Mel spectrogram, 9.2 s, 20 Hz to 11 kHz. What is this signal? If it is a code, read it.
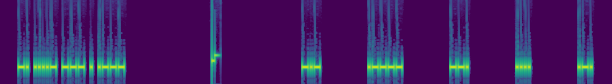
Morse code, heard as a keyed tone, about 37 wpm, spaced as for 17 wpm, 700 Hz. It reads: N4OEJ K1GHR
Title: USA Call Signs - 5 Characters - 8x Character Spacing - 40wpm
